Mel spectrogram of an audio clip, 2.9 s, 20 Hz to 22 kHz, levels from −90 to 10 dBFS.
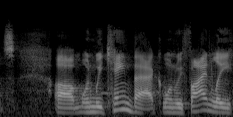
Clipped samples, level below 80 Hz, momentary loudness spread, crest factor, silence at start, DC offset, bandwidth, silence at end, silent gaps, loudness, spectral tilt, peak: under 0.1%; -82 dBFS; 8 LU; 20 dB; 0 s; under 0.1%; 11 kHz; 0 s; none; -35 LUFS; -3 dB/octave; -18 dBFS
